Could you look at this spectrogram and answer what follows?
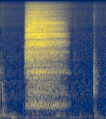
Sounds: Sigh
